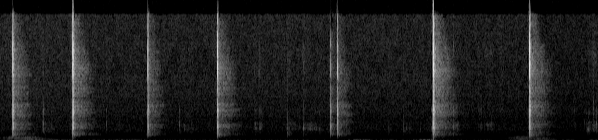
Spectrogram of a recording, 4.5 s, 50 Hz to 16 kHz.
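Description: A white plastic PS4 game controller lies flipped over on carpet while a fingertip clicks its shoulder triggers and taps its back shell. About seven sharp, bright plastic clicks and taps ring out at uneven intervals, each dying away almost instantly. The sounds are dry and high, with faint soft rustles between them.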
